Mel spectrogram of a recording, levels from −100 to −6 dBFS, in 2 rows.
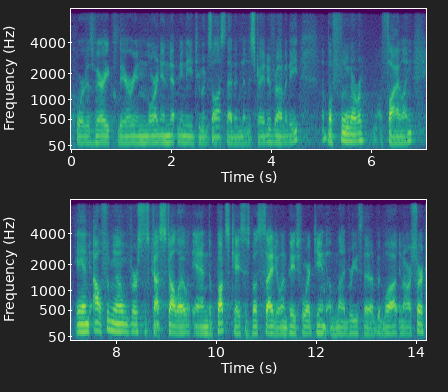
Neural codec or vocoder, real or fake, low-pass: codec, 16 kHz, 0.5 kbps, FunCodec, trained on Chinese and English, 25 frames a second; fake; 7.2 kHz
